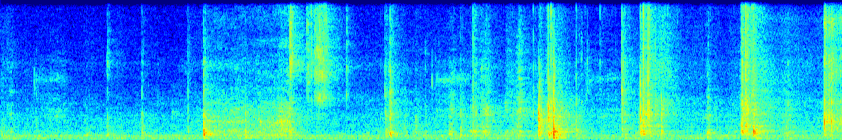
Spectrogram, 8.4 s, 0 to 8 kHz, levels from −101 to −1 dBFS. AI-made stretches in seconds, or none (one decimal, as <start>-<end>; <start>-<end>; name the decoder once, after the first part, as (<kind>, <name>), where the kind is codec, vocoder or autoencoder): 7.6-8.4 (codec, DAC)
